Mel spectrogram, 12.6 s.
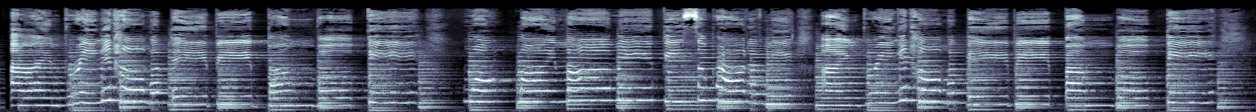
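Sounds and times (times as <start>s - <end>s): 
vocals: 0.1s - 12.5s.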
